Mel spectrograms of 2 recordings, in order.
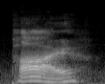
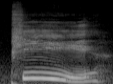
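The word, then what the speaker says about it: π: Pie. So I don't want to get some pie at the moment, but I need to go pee. Pee. And yeah, same pronunciation as the letter P.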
